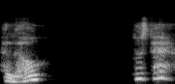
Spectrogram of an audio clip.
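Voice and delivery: very high-pitched feminine woman's voice. Game master voicing whoever answers the door the player knocked on, in a feminine voice. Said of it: "you then hear a feminine voice like".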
